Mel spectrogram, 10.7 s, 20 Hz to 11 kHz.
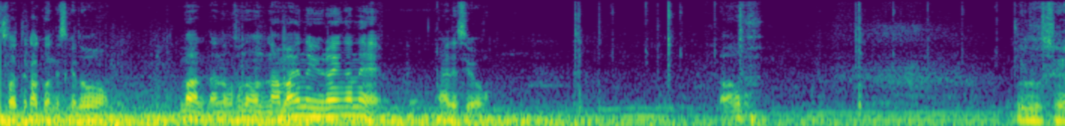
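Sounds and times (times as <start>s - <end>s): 
speech: 0.0s - 5.0s, 7.2s - 7.6s, 10.2s - 10.6s
car driving on the road: 0.0s - 10.6s
faint ticks: 5.7s - 10.6s.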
